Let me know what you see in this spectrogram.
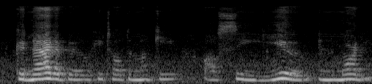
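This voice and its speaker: Using a put-on character voice, a woman with a fairly high pitch speaks at a moderate pace over clear background noise. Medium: read story. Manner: theatrical.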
